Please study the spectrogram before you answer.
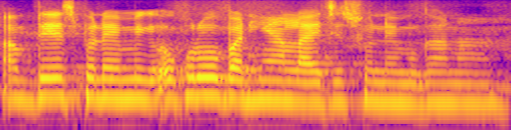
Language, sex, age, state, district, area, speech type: Maithili, female, 18-30, Bihar, Madhepura, rural, spontaneous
